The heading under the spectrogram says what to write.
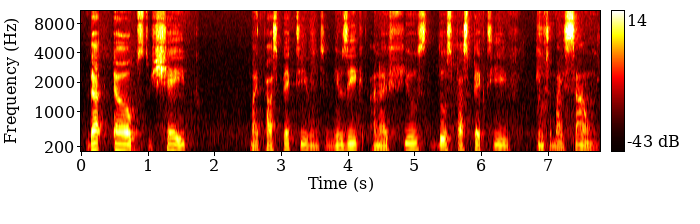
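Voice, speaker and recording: Guesting on a podcast interview, a Nigerian-accented musician rambles casually, running through lists of places and languages. He has a warm, mid-range voice, and there is slight background noise.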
